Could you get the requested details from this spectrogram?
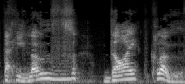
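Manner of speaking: "loathes thy clothes" slow with voiced th sounds; teacher repeats the tongue-twister slowly; careful demo. Shown as a demonstration. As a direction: lean into each voiced th, slowly. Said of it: "you've got to do it twice".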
